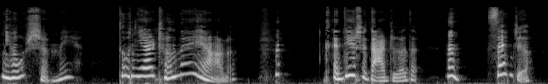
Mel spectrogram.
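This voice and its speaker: A woman's voice: extremely high pitch, huge pitch swings, moderate pace, no room sound, clean studio sound, voice pushed up, heavily acted. A woman doing a sneering young girl. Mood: mocking. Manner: sneering, scornful. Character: snide young woman, mocking and sharp-tongued.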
